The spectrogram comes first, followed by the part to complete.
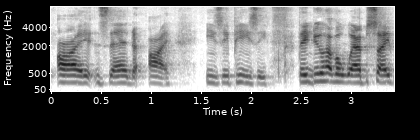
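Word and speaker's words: IZIPIZI: better sleep so these ones the brand is easy peasy uh and it's spelled i z i p i zi easy peasy they do have a website but there's other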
